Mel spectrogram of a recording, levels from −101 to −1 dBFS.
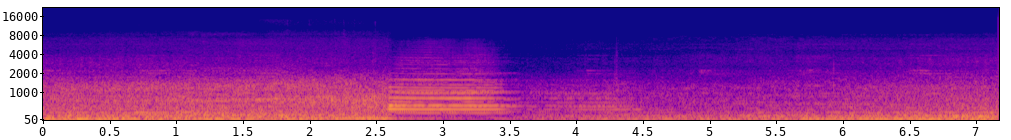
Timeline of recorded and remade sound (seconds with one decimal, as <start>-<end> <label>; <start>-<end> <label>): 0.0-1.1 recorded; 1.1-1.8 remade; 1.8-3.0 recorded; 3.0-3.6 remade; 3.6-4.3 recorded; 4.3-6.0 remade; 6.0-7.2 recorded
